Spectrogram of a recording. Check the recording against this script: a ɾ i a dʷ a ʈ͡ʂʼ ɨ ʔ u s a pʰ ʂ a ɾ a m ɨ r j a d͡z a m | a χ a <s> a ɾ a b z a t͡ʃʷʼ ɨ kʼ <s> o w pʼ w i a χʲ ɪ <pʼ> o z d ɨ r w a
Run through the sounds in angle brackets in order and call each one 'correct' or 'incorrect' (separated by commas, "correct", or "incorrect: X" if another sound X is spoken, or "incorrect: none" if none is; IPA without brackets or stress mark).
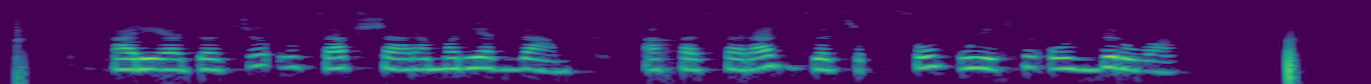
correct, correct, incorrect: qʼ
